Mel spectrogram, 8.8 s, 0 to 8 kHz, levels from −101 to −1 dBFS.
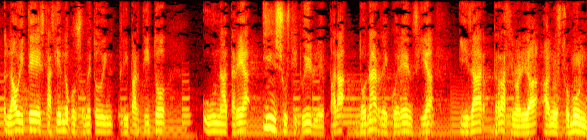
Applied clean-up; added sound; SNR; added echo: none; Piano; 15 dB; none.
